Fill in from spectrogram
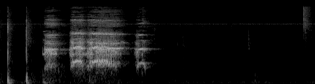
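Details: Wild junglefowl heard while being lured for live capture by a traditional trapping method; two sharp clicks, then a harsh, hoarse crow in three broken bursts over about one second, followed by quiet background hiss.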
